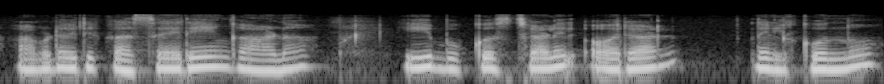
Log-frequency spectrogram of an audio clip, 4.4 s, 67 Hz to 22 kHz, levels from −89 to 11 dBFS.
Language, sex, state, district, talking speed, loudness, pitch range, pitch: Malayalam, female, Kerala, Kollam, 135 wpm, -15 LUFS, 190-220 Hz, 205 Hz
